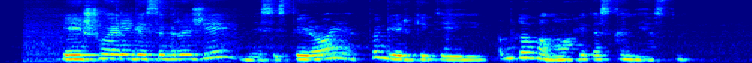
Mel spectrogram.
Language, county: Lithuanian, Alytus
